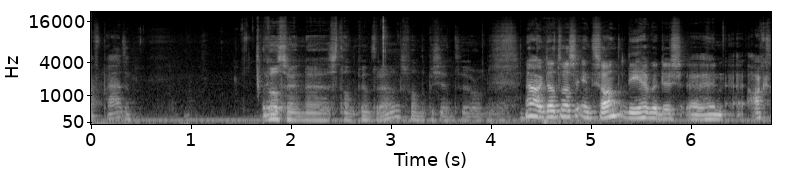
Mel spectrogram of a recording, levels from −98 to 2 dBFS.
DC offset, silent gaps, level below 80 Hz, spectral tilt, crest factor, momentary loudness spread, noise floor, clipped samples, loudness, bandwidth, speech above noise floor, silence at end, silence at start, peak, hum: under 0.1%; none; -56 dBFS; -6 dB/octave; 20 dB; 21 LU; -51 dBFS; under 0.1%; -30 LUFS; 18.5 kHz; 20 dB; 0 s; 0 s; -10 dBFS; none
